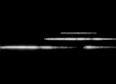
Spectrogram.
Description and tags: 6204 NoiseCollector HORROD07 remixed2
Remix with heavy processing. Pitch Change after an unusual use of noise removal.
remix, synthesis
